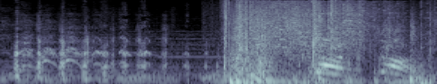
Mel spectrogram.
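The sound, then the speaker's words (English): A front door is smashed in: after a couple of seconds of snickering voices, a sudden loud crash of splintering and shattering bursts out, followed by continued clattering debris. “Gotta be more gentle on our front door.”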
